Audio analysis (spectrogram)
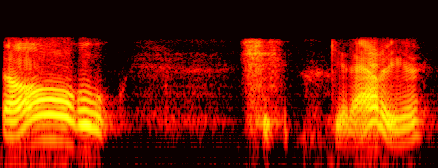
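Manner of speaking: ordinary delivery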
